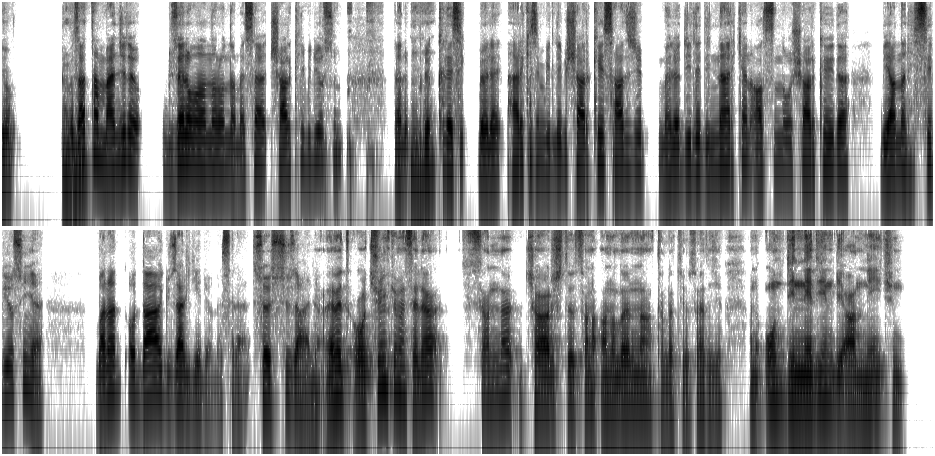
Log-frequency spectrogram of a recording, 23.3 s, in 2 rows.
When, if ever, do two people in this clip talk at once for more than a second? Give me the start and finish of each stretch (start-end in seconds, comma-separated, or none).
none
